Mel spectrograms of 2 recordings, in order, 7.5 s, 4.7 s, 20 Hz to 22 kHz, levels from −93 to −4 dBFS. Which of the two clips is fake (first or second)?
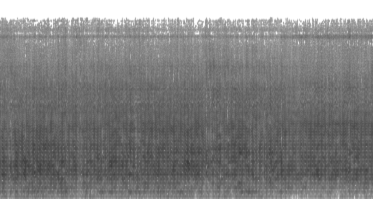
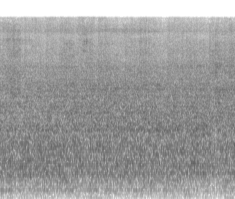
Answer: first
